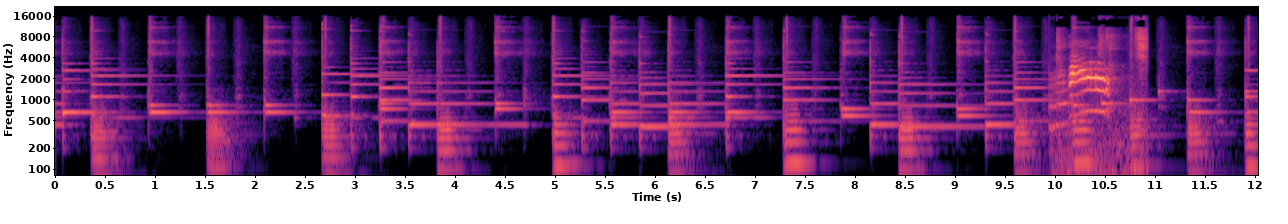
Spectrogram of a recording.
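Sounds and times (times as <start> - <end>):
plucked background music: 5.0 - 12.0
cat meowing angrily: 10.0 - 10.8.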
